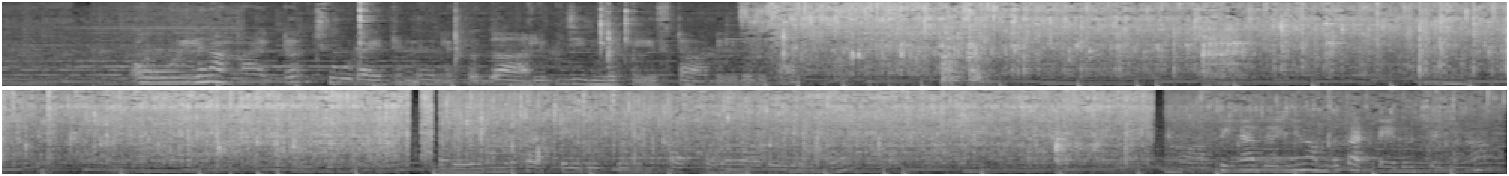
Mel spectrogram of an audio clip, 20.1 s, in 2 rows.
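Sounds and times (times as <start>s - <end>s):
paste sizzling in hot oil: 5.0s - 20.0s.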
